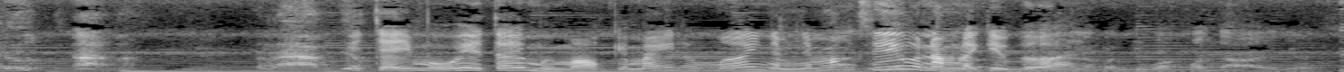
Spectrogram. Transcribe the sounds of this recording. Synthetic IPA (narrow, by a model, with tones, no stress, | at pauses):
vi˨˩t͡ɕa̰˧˨jmu˧˩əjə˨˩t̪əː˨˦jmɨ˨˩əjmo˨˩t̚kḭ˧˩ma˨˦jlməː˨˦jɲa˨˩mɲa˨˦ma˨˦˥ŋ̚si˨˦əwna˧mla̰ː˧˨jki˧əwkɨ̰˧˥ə˨˩˨kwa˧˦kɔ˧˦t̪əː˧˨˩z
